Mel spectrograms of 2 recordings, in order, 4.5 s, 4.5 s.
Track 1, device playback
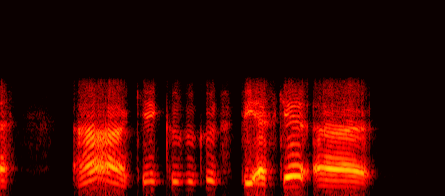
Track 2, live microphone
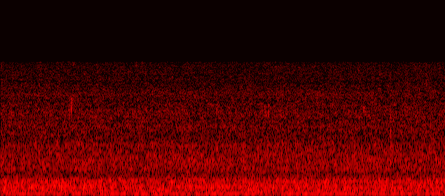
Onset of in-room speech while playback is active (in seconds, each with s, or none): none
